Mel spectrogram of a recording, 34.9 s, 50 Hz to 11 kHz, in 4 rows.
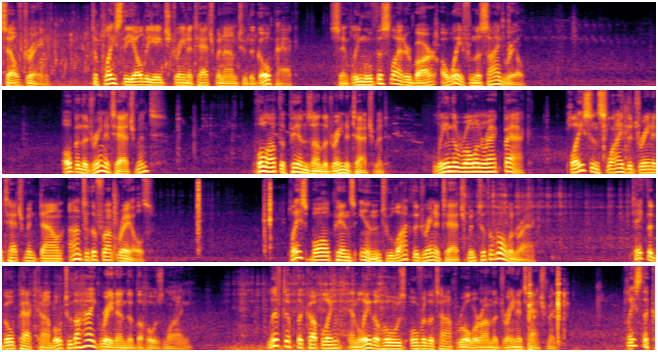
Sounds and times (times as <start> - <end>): Speech: 0.0 - 7.0, 9.5 - 10.9, 12.1 - 19.5, 21.3 - 24.6, 25.8 - 28.7, 29.7 - 33.7, 34.4 - 34.8.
